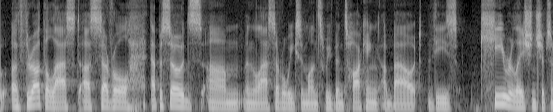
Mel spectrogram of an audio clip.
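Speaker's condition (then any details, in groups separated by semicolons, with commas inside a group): No condition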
